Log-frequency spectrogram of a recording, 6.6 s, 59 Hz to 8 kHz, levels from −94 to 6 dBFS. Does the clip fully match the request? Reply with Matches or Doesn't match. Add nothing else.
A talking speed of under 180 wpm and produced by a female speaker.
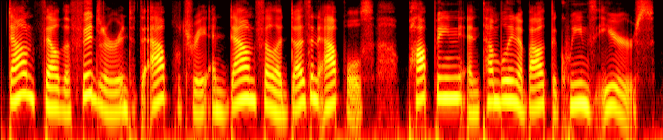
Doesn't match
